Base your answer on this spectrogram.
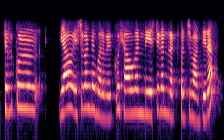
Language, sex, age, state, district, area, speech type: Kannada, female, 18-30, Karnataka, Bangalore Rural, rural, conversation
